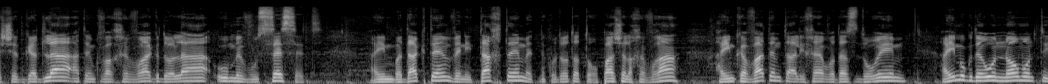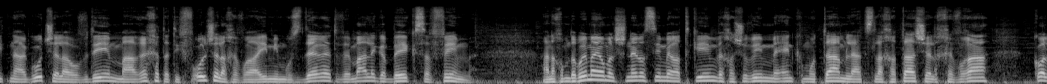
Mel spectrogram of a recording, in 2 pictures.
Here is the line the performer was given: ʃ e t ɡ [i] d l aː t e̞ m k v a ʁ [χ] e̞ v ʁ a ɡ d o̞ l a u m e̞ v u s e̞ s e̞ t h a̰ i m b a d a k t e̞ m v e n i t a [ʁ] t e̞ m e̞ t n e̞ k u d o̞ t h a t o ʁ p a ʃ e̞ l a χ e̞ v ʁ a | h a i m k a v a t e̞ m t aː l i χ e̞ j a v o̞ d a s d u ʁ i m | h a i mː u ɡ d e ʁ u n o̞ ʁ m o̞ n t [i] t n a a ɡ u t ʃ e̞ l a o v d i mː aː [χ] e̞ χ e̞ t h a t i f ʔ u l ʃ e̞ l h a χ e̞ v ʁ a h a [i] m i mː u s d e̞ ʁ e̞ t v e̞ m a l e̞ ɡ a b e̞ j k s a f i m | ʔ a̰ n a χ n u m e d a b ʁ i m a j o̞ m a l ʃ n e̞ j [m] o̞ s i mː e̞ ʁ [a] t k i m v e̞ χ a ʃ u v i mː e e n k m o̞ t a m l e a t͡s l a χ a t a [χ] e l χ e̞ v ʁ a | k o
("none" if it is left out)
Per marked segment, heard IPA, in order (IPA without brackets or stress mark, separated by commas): a, χ, χ, i, ʁ, i, n, a, ʃ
